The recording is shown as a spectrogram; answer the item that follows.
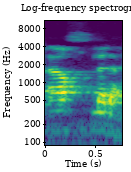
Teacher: فهنا لو الهمزة درسناها مفردة نقول مخرجها من الحلق وهي مرققة وما إلى ذلك، والخاء مخرجها من الحلق وهي مفخمة. لكن عندما يتجاور الألف مع الخاء لا بد من محافظة على ترقيق الألف أو الهمزة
